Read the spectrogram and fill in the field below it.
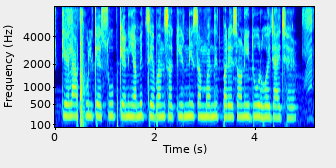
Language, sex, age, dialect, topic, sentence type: Maithili, female, 18-24, Angika, agriculture, statement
